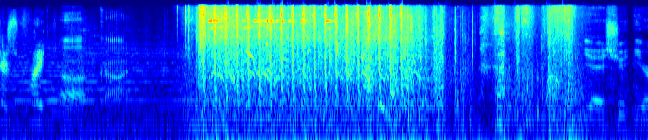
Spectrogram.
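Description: Bursts of gunfire and loud impacts from the Batman Telltale Series video game, a dense rapid volley after a quieter opening, with voices shouting over the shots.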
